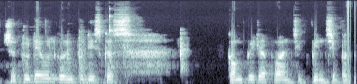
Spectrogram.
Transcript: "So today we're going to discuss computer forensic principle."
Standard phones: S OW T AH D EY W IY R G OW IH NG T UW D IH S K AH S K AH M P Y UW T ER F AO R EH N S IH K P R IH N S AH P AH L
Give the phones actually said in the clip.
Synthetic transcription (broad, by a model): S OW T AH D EY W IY L G OW IH NG T UW D IH S K AH S K AH M P Y UW T ER P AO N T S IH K P R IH N S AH P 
